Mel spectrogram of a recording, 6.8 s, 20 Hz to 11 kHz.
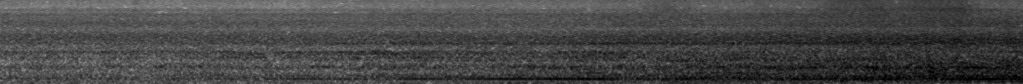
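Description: Taipei Metro C301 train with refitted propulsion equipment pulling into the station, its running noise growing steadily louder as it nears. A steady low hum joins about halfway through.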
